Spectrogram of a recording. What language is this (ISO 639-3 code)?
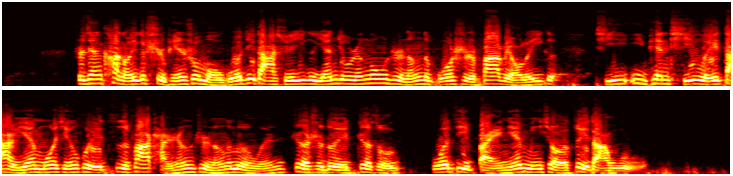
zho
